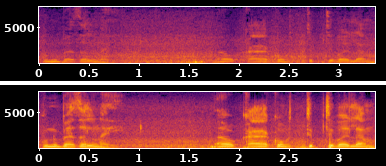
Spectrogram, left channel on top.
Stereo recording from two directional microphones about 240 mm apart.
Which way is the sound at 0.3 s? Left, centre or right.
Right.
